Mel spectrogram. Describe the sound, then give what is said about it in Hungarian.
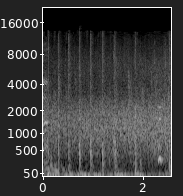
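An audience applauds steadily, many overlapping claps blending into a dense, even wash of sound that stays loud throughout, with a few sharper individual claps standing out. “Úri közönség tapsol.”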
